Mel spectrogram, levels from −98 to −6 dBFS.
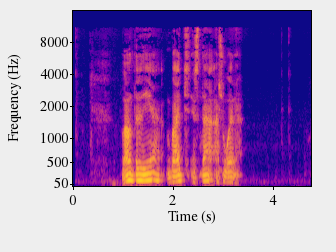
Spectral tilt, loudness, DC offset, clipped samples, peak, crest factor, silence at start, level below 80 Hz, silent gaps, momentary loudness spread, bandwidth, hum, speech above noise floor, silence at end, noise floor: -6 dB/octave; -22 LUFS; under 0.1%; under 0.1%; -4 dBFS; 20 dB; 1 s; -54 dBFS; none; 10 LU; 11.5 kHz; none; 48 dB; 1.4 s; -69 dBFS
